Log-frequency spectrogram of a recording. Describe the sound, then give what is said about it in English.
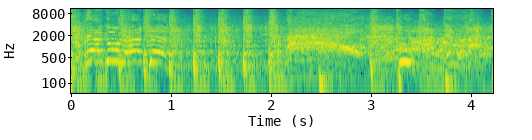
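A voice loudly imitates a singer's signature scream: a string of gliding, strained yelps and whoops, over a steady rhythmic thumping beat. “it's almost more better in some ways when Eddie Murphy does the … scream”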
